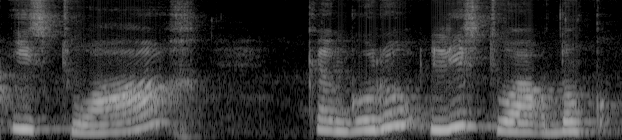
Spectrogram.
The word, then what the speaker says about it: histoire: l' histoire qu'un gourou l'histoire donc on ne dit pas là histoire qu'on dit l'histoire donc on fait comme si ce h n'existait pas d'accord on appelle ça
